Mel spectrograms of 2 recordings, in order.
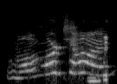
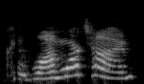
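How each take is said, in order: First: Disbelieving request to repeat, higher. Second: Disbelieving request to repeat. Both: Retold or imitated. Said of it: "And I'm like".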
